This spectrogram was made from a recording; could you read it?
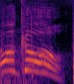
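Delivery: calling out, projecting the voice.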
